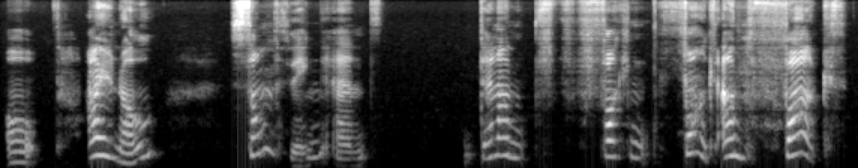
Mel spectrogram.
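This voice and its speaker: A woman's voice: high-pitched, very animated, slow, fairly bright tone, voice pushed up, full character voice, rough recording. A woman voicing a brash, foul-mouthed sixteen-year-old boy in an audio story, blustering and tripping over words. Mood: panicked. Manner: swearing, blustering, stumbling over words in agitation.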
